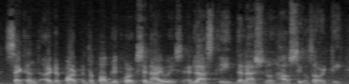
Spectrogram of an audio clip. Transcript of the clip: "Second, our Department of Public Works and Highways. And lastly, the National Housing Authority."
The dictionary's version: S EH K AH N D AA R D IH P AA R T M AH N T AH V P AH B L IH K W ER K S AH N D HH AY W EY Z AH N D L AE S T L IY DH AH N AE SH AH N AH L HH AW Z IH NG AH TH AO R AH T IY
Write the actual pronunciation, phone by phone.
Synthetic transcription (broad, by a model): S EH K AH N D AA R D IH P AA R T M AH N T AH V P AH B L IH K W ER K S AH N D HH AY W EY S AH N D L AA S T L IY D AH N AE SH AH N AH L HH AW S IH NG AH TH AO R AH T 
